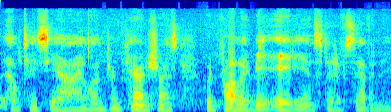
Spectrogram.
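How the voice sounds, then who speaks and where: A man at a fairly quick pace, fairly even intonation, and noticeable background noise. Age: 70s. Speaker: elder law attorney. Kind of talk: lecture. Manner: casual, conversational with repetitions.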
